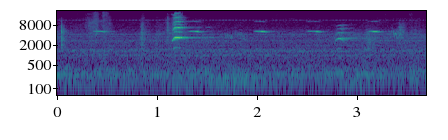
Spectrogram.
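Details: Female Daurian redstart, 3 November 2019, resting on a parked car's wiper and reacting to a male calling nearby: one sharp high whistled note stands out, followed by several faint thin high notes over steady low background rumble.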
